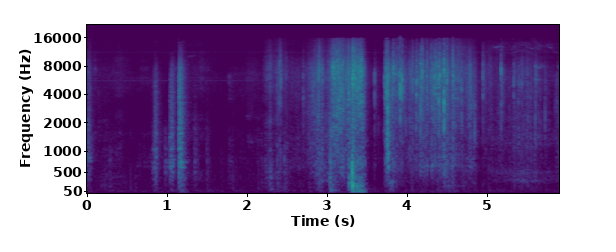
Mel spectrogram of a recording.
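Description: Packaging crinkling and rustling as a CGC-graded comic slab is unwrapped from its shipping packing, with a couple of light clicks about a second in and a dull thump midway.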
